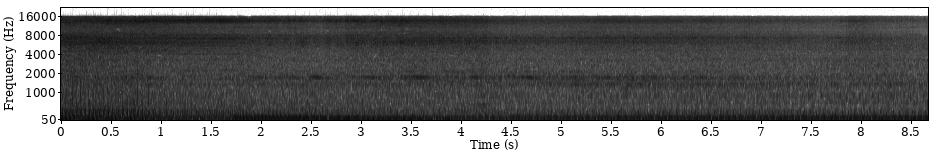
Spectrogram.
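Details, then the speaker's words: Norwood HD36v2 sawmill with new roller guides replacing the ceramics, slabbing a large black oak log through the bark: the engine pulls down slightly as the blade enters the cut, then holds a steady, even drone. It loads the motor as it should; normal running under load. "it went through it like it wasn't even there uh it cut flat it cut effortless um kicked out a beautiful stream of chips it loaded the motor just like it should"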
